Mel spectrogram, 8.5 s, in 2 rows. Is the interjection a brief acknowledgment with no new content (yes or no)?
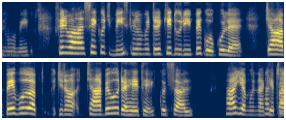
no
